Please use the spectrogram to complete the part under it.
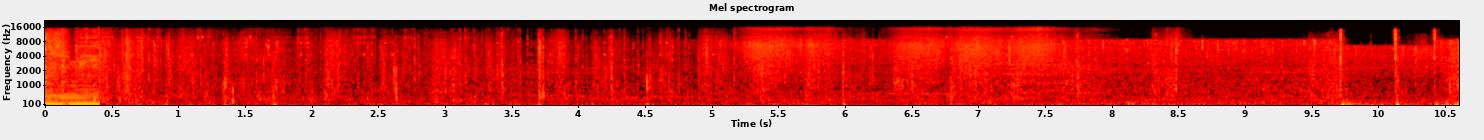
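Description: Footsteps rustle through grass and brush.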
